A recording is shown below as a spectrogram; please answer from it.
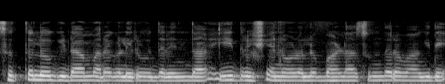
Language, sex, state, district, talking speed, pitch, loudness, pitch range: Kannada, female, Karnataka, Chamarajanagar, 95 wpm, 180 Hz, -16 LUFS, 180-190 Hz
